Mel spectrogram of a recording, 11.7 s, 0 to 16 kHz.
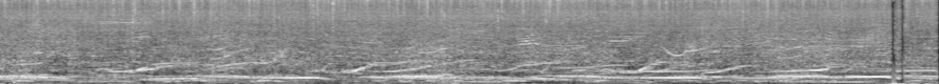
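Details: Humpback whales singing off Maui's west coast, February 2011; a dense chorus of rising and falling tonal moans, short upswept whoops and higher squeals layered over constant low underwater rumble.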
